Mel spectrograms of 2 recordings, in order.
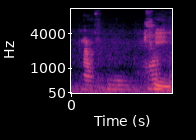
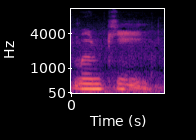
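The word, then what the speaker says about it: Half Moon Cay: then Friday which is today we went to Half Moon Key Half Moon Key I said so if you've never been on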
